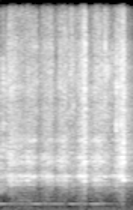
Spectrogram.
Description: Shaker; neuro; InsideInfo; Real World Sounds

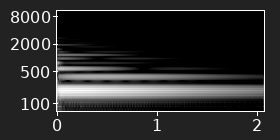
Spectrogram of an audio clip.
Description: PNO, Wurly

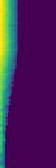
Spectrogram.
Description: Chh, Drum Hits

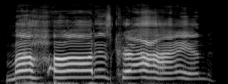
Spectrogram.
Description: SING, Vocal Planet Blues Soul BLUESY; Spectrasonics

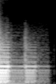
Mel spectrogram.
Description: ORGAN A

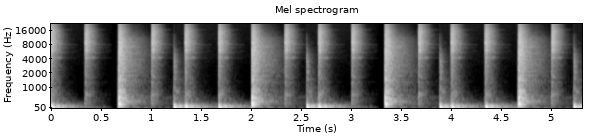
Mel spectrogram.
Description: dry Loop BPM 90 Dry, AKAI S6000

